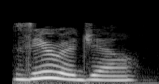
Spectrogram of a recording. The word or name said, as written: xerogel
